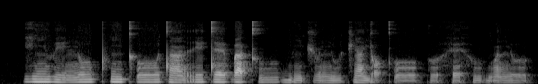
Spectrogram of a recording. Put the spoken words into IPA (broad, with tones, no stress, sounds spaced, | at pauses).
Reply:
ɣ ĩ˦ β e˨ n oː˦ pʰ ĩ˦ kʼ oː˦ t ã˦ r e˦ t ɛ˦ ɓ a˦ kʼ uː˦ b ĩ˨ t͡ʃ ʊ˨ n u˨˦ t͡ʃ ã˦ j ɔ˨ kʼ oː˨ k ʊ˨ h ɛ˨ h u˦˨ ɡʷ ã˦ n ʊ˦˨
